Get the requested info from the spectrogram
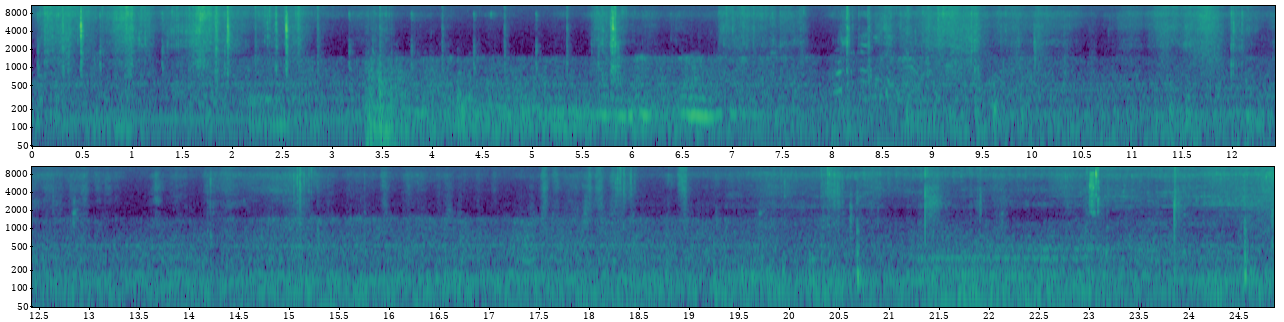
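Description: Car cabin noise while driving slowly: a steady low rumble of engine and tyres, with a few knocks and bumps, the loudest about three and a half seconds in.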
